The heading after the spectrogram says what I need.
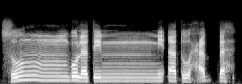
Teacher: নুন সাকিন ও তানবিনের পর যদি বা আসে, উক্ত নুন সাকিন ও তানবিনের মাঝে লুকায় যে নুনটা থাকে, সেই লুকায়িত নুনকে মিম দ্বারা পরিবর্তন করে পড়তে হয়।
